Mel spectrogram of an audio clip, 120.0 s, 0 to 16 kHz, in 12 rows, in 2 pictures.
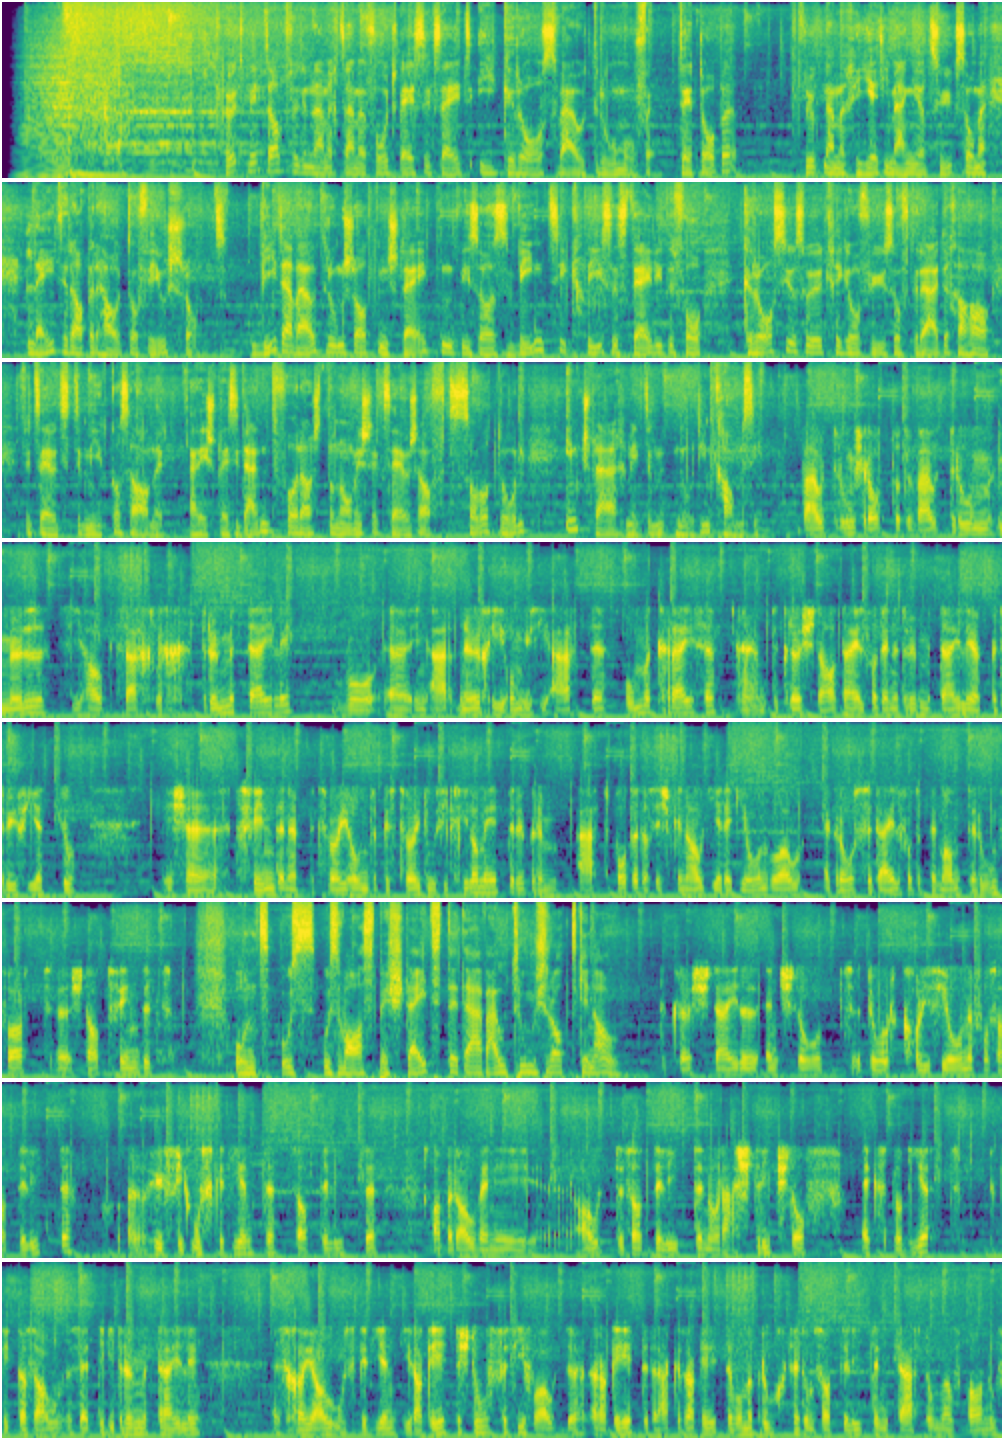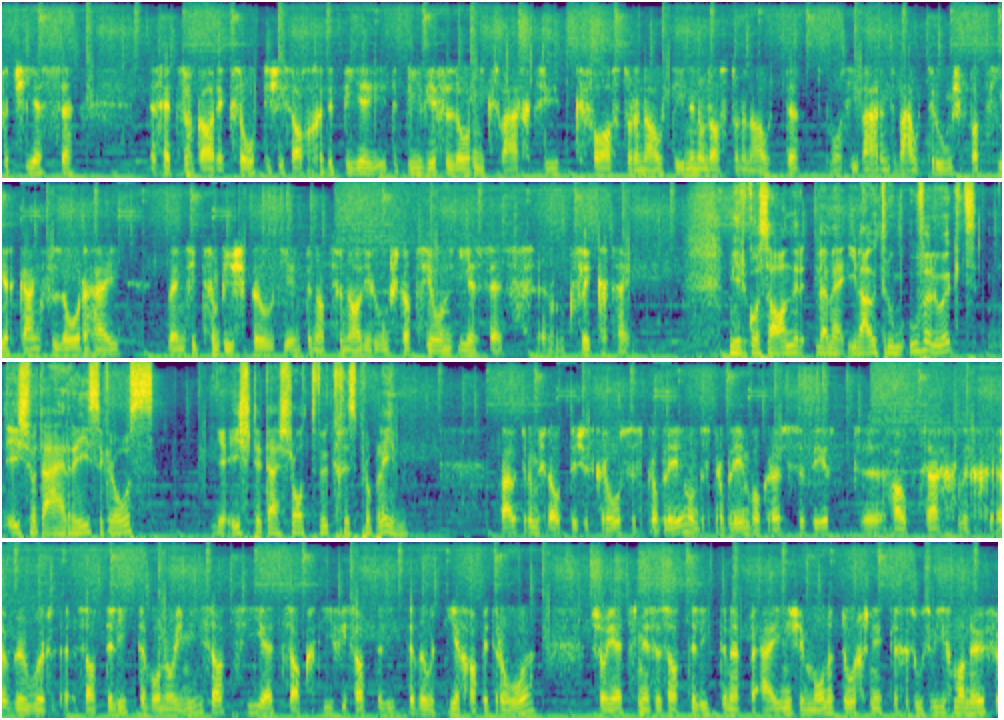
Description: Interview Radio 32 Okt. 2021zum Thema Weltraumschrott 1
